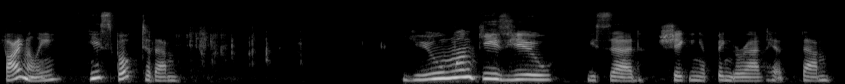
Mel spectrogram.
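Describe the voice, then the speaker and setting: A woman reading a children's story aloud expressively, with deliberate pauses and dramatic emphasis. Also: medium pitch, lively intonation, dull audio. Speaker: storybook reader.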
